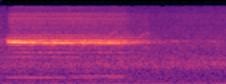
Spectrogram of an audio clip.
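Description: A vehicle horn sounding once for about a second and a half, a steady two-note blare that starts suddenly and then fades.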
